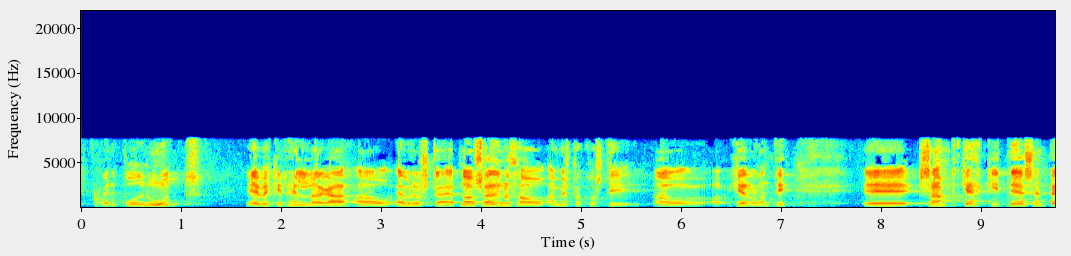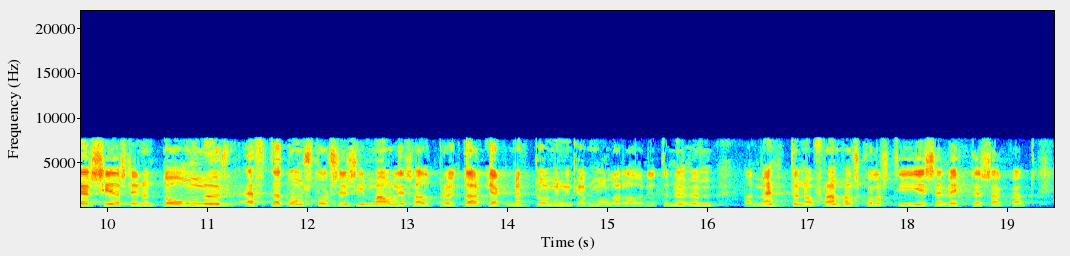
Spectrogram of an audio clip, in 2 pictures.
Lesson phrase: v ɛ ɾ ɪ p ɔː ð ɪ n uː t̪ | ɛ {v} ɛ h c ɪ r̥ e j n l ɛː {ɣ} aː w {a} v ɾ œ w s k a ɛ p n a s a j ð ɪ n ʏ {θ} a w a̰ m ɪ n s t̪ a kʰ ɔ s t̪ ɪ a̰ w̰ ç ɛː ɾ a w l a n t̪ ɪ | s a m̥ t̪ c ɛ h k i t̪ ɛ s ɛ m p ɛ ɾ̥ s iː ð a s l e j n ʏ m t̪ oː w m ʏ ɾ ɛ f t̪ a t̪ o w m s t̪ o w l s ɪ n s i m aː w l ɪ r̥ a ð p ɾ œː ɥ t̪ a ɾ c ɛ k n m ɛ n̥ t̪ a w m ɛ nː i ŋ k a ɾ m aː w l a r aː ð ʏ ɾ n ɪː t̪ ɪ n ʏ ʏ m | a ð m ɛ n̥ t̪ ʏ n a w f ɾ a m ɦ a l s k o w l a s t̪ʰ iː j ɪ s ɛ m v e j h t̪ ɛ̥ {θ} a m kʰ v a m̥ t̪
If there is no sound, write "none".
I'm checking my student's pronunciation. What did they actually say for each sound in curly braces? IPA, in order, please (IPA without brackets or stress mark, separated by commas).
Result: v, ɣ, ɛ, θ, s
